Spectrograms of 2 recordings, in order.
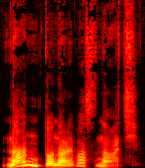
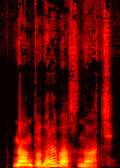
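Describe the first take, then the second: First: なんとなればすなわち read out deliberately, stressing なん; clear model reading. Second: なんとなればすなわちです rattled off fast and a little lower; quick lower repeat. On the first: Teacher to students giving the reading, deliberate and clear. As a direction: spell out なんとなればすなわち for the class. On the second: Teacher to students repeating the reading, quick and casual. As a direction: run through なんとなればすなわち quickly as a recap. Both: Shown as a demonstration. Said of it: "読み方は、".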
